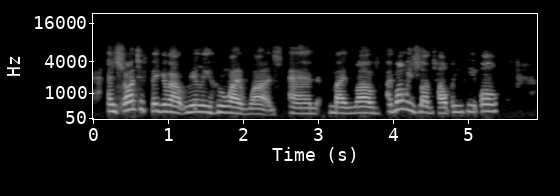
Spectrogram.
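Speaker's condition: Cleft lip and palate, bilateral

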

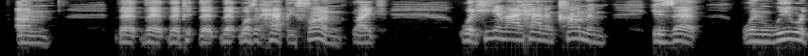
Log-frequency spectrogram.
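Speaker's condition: Stutter; stutter noticeable during interview; repeated sounds

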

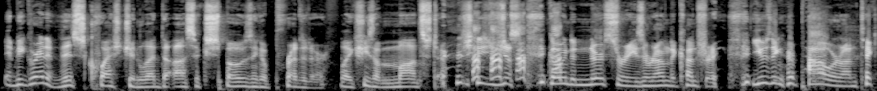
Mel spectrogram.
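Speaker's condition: No condition

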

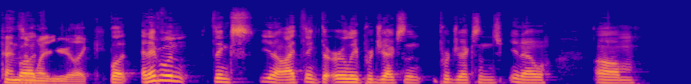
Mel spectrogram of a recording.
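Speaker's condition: No condition

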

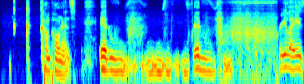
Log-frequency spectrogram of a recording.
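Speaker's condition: Stuttering; not stuttering much currently; repeated words, blocks

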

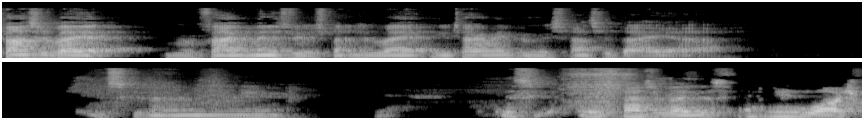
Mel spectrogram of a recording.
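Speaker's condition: Parkinson's disease; 19 years since

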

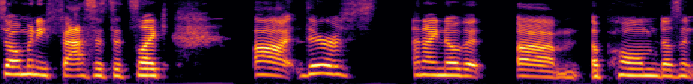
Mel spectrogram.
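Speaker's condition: No condition

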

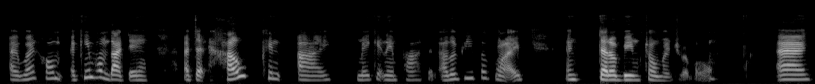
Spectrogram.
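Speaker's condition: Deafness; sudden onset

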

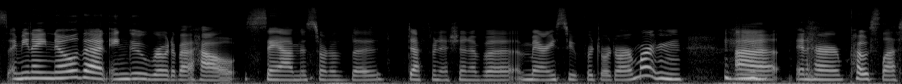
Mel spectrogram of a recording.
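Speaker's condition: No condition

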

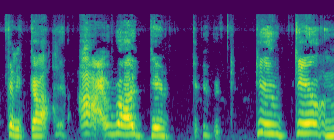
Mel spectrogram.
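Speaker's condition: Cerebral palsy; speech impairment, limited speaking ability, writing main way to express self, uses Linkgraphia communication device

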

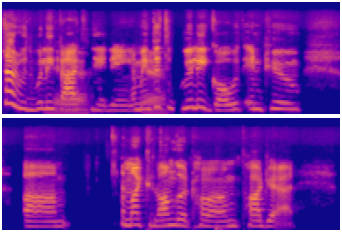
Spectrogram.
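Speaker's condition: Deafness, severe

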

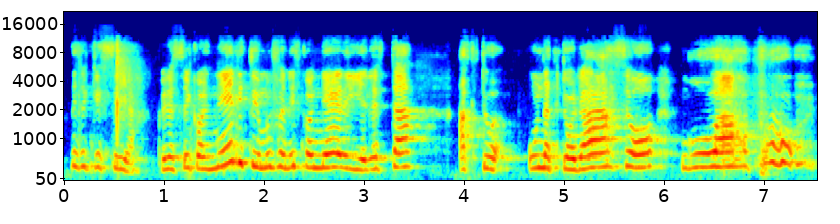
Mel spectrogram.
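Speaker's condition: Down syndrome; present from birth, heart surgery; about 21 years since birth, ongoing therapies

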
